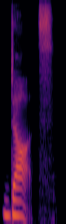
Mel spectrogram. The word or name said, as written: dots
